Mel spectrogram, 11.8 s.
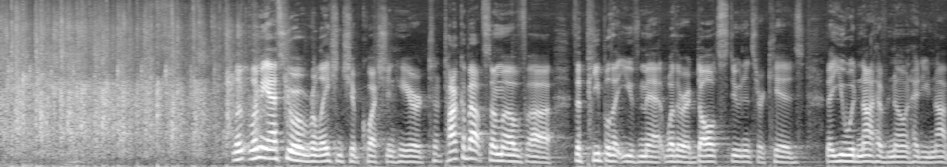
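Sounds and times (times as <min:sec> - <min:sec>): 
crowd clapping: 0:00.0 - 0:03.9
speech: 0:02.9 - 0:11.8.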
